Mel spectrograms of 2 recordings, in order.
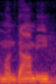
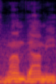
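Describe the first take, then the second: First: The name has an N sound in the middle. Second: The name has an M sound in the middle. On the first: The speaker calls it wrong. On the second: The speaker calls it right.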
